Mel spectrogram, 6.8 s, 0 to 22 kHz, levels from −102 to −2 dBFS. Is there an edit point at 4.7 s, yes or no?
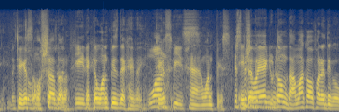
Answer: yes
